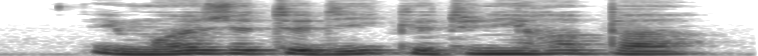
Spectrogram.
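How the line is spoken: Alarmed tearful cry. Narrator (French): s'écria la jeune femme, incapable de dissimuler plus longtemps ses alarmes et ne pouvant retenir ses pleurs

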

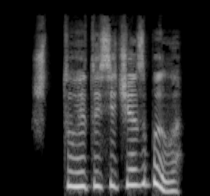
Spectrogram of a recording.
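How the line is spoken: Breathless female exhale. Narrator (Russian): выдохнула Ксанна

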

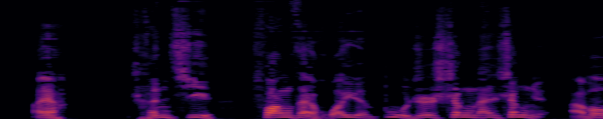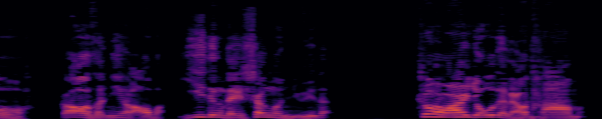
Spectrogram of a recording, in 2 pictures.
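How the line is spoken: Drunken joking. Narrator (Chinese): 皇上喝醉了酒开玩笑

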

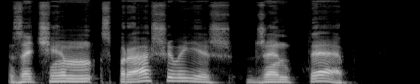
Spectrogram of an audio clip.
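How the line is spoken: Drawn-out word. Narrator (Russian): Она протянула это слово так, что оно прозвучало как

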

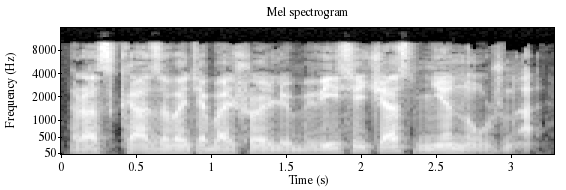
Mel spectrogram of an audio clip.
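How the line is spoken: Angry bark. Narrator (Russian): сердито гаркнул Гуров

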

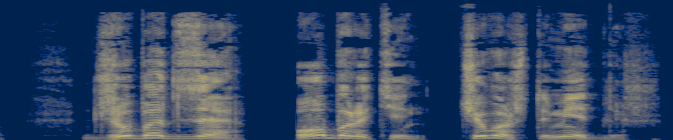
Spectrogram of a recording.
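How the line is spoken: Shout. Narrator (Russian): Сунь-Кун сразу же закричал

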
